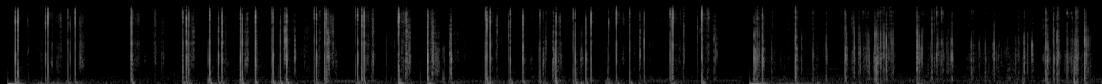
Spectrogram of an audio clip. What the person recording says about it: Fast aggressive phone case tapping asmr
